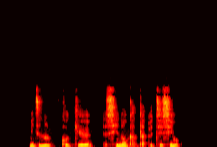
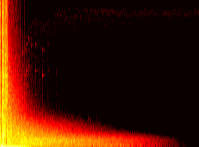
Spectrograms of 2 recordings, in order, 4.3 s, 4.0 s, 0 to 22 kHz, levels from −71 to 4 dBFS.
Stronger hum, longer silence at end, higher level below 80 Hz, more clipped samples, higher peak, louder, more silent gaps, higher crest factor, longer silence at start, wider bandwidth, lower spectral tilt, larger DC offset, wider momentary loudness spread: neither; first, 0.75 s vs 0 s; second, -76 dBFS vs -20 dBFS; second, under 0.1% vs 6%; second, -10 dBFS vs 0 dBFS; second, -26 LUFS vs -13 LUFS; first, 1.96-2.00 s vs none; first, 18 dB vs 12 dB; first, 0.6 s vs 0 s; second, 9.6 kHz vs over 20 kHz; about the same, -2.5 dB/octave vs -3 dB/octave; neither; second, 8 LU vs 23 LU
